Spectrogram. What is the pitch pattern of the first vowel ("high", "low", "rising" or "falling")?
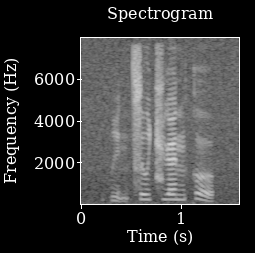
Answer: low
